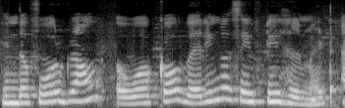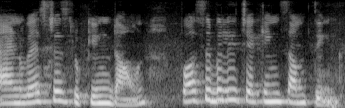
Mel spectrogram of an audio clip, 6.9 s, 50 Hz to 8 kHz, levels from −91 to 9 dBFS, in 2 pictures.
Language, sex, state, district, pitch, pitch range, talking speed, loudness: English, female, Gujarat, Valsad, 225 Hz, 195-250 Hz, 140 wpm, -11 LUFS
